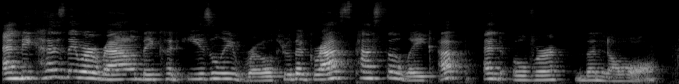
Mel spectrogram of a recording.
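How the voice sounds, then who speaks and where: A woman reading a children's story aloud in an expressive, dramatic way, with asides and questions to young listeners. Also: on the high side, a little slow. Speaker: storybook reader. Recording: roomy, echoing sound.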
